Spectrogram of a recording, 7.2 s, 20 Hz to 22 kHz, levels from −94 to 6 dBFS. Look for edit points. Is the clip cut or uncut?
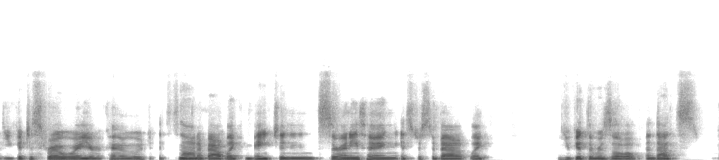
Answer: uncut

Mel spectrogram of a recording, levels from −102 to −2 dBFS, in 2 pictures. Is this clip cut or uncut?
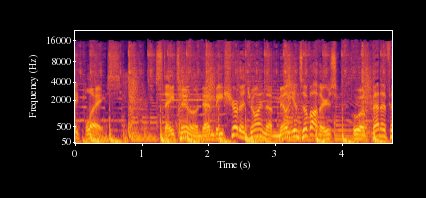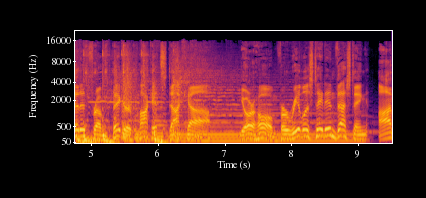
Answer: uncut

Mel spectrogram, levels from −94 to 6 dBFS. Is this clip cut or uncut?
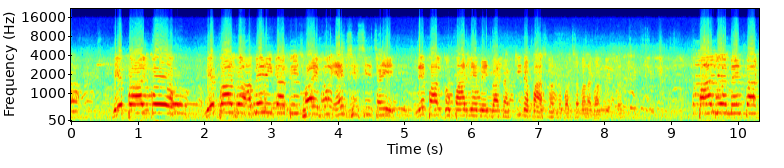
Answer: uncut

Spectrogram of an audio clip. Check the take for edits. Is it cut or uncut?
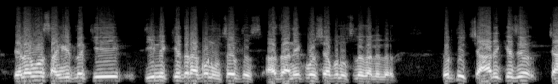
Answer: uncut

